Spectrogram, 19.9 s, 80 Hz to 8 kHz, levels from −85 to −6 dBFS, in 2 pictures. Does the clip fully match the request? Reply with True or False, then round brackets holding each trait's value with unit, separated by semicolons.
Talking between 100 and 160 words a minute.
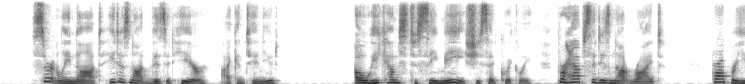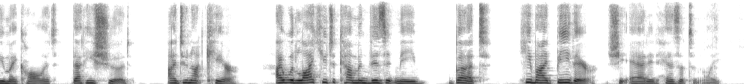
True (155 wpm)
